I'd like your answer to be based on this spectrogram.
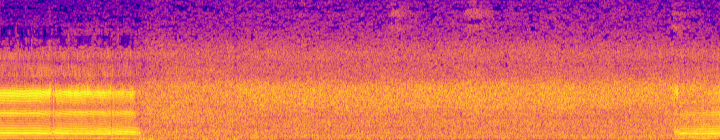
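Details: Sleeping pug snoring, said to be natural and not worrying: loud, whistling, tonal snore on each breath in, separated by a long, harsh, noisy airflow sound.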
